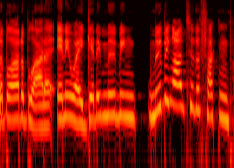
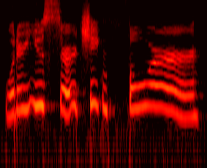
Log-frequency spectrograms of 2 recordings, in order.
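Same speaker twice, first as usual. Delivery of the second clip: high, soft, slow coo to the dog; sweet-talking a pet that's chewing the couch; 7 semitones higher, 10 dB quieter, slower than usual. Real, not acted. Owner to her couch-chewing dog, a high soft slow coo.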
